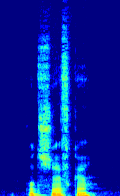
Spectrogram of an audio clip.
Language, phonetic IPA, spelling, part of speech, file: Polish, [pɔṭˈʃɛfka], podszewka, noun, LL-Q809 (pol)-podszewka.wav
